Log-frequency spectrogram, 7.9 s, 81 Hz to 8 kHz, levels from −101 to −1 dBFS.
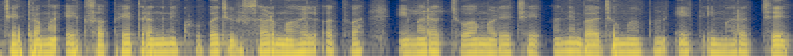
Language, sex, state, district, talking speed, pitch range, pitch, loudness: Gujarati, male, Gujarat, Valsad, 135 wpm, 105-115 Hz, 110 Hz, -19 LUFS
